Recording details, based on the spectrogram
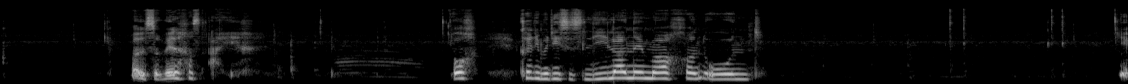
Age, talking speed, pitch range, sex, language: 10-29, 70 wpm, 210-275 Hz, female, German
